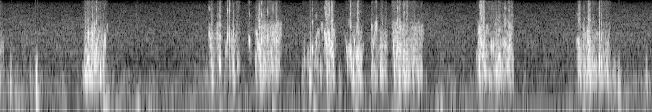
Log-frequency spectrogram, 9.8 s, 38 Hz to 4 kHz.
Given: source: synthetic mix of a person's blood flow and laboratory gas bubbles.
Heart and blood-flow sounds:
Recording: Doppler ultrasound of blood flow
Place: subclavian vein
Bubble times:
0.00-0.06 s: bubbles
1.23-1.62 s: bubbles
3.12-3.61 s: bubbles
3.71-3.78 s: bubbles
3.81-4.24 s: bubbles
4.54-5.05 s: bubbles
5.16-5.47 s: bubbles
5.57-5.83 s: bubbles
5.87-6.36 s: bubbles
7.14-7.72 s: bubbles
8.64-9.16 s: bubbles
From the record:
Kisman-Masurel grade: 332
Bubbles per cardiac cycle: rolling drumbeat, 9 or more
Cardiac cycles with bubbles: 50 to 99%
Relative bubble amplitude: moderate (0.250 to 0.450)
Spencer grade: 3 (all of the cardiac periods contain showers or single bubble signals, but not dominating or overriding the cardiac motion signals)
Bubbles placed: anywhere in the cardiac cycle

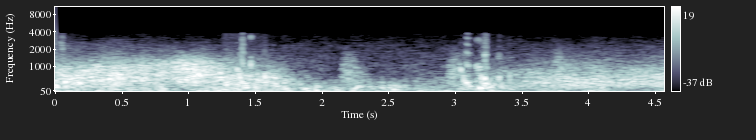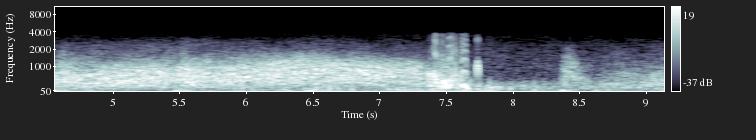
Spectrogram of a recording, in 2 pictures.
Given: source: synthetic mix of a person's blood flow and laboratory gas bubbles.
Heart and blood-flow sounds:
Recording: Doppler ultrasound of blood flow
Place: subclavian vein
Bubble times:
0.00-0.24 s: bubbles
1.25-1.62 s: bubbles
3.02-3.44 s: bubbles
7.29-7.76 s: bubbles
From the record:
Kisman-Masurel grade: 222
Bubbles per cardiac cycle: several, 3 to 8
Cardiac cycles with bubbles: 10 to 50%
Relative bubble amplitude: moderate (0.250 to 0.450)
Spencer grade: 2 (many but less than half of the cardiac periods contain bubble signals, singularly or in groups)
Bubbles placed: anywhere in the cardiac cycle

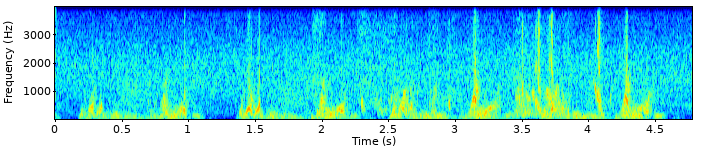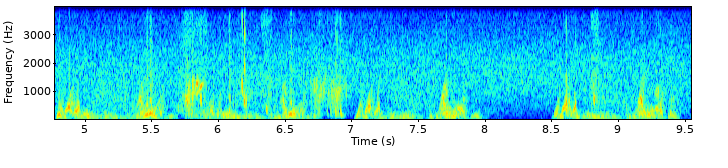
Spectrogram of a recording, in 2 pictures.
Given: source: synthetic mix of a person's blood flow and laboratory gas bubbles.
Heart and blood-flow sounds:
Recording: Doppler ultrasound of blood flow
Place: precordium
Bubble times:
1.93-2.03 s: bubbles
2.26-2.74 s: bubbles
2.79-2.89 s: bubbles
2.92-3.00 s: bubbles
3.43-3.90 s: bubbles
4.03-4.17 s: bubbles
5.67-5.93 s: bubbles
6.06-6.25 s: bubbles
6.32-6.41 s: bubbles
6.68-6.96 s: bubbles
8.79-8.88 s: bubbles
9.27-9.33 s: bubbles
9.35-9.46 s: bubbles
From the record:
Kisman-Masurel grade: 233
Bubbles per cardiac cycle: several, 3 to 8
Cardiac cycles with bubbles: 50 to 99%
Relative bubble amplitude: loud (0.450 to 0.775)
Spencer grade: 3 (all of the cardiac periods contain showers or single bubble signals, but not dominating or overriding the cardiac motion signals)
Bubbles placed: only in the low amplitude regions of the cardiac cycle

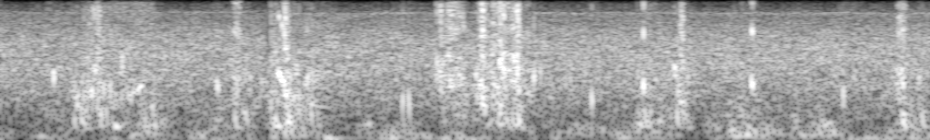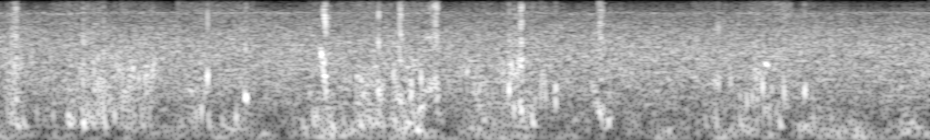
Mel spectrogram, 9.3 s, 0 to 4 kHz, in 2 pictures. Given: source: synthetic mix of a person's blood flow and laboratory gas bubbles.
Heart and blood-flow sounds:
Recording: Doppler ultrasound of blood flow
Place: precordium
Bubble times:
0.00-0.03 s: bubbles
0.23-0.88 s: bubbles
1.06-1.65 s: bubbles
1.97-2.09 s: bubbles
2.16-2.87 s: bubbles
2.93-3.00 s: bubbles
3.18-3.50 s: bubbles
3.62-3.83 s: bubbles
4.18-4.33 s: bubbles
4.46-5.46 s: bubbles
5.54-5.92 s: bubbles
6.17-6.89 s: bubbles
6.95-7.46 s: bubbles
7.60-7.75 s: bubbles
8.11-8.80 s: bubbles
From the record:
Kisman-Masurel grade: 333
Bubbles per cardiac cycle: rolling drumbeat, 9 or more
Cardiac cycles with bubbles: 50 to 99%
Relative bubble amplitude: loud (0.450 to 0.775)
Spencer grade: 3 (all of the cardiac periods contain showers or single bubble signals, but not dominating or overriding the cardiac motion signals)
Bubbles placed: anywhere in the cardiac cycle

